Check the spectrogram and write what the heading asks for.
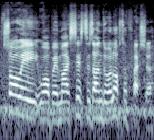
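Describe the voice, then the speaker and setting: An actor playing an aggrieved aristocratic son with an upper-class English accent and a pompous country-squire manner. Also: male voice, sits high, expressive, quick pace, over loud music. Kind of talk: comedy game acting. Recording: very noisy outdoor news report.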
